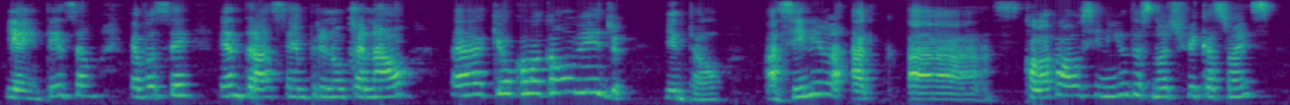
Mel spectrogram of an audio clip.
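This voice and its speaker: A woman's voice: high-pitched, expressive, moderate pace, hardly any pauses, recorded from a distance. A woman with a mixed Brazilian and European Portuguese accent, hosting a beginners' computer channel. She talks in a chatty, encouraging way, full of fillers and restarts. The voice sits a little back from the mic in a dull, lo-fi home recording. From born in Brazil, raised in Portugal. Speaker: computer tutorial channel host. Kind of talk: casual talk to camera about her channel.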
